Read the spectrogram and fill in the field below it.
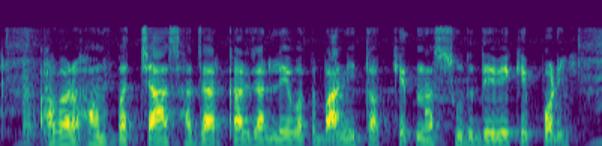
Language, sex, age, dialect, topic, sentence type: Bhojpuri, male, 18-24, Southern / Standard, banking, question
